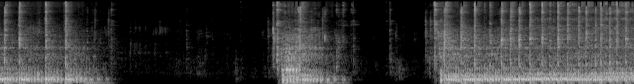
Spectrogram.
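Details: Junkpile 200-series two-stroke chainsaw with a missing throttle linkage, owner suspecting it may need a carb kit: after a few sputtering pulls it catches and holds a steady rapid burble, running and idling on its own.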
